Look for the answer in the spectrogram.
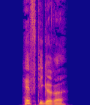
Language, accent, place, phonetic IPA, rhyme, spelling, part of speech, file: German, Germany, Berlin, [ˈhɛftɪɡəʁə], -ɛftɪɡəʁə, heftigere, adjective, De-heftigere.ogg
- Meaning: inflection of heftig: 1. strong/mixed nominative/accusative feminine singular comparative degree 2. strong nominative/accusative plural comparative degree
